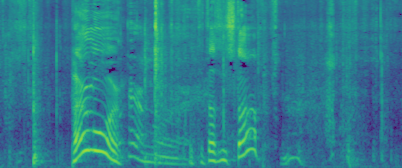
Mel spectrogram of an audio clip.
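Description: Record sleeves slide and knock against each other in a cardboard box.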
